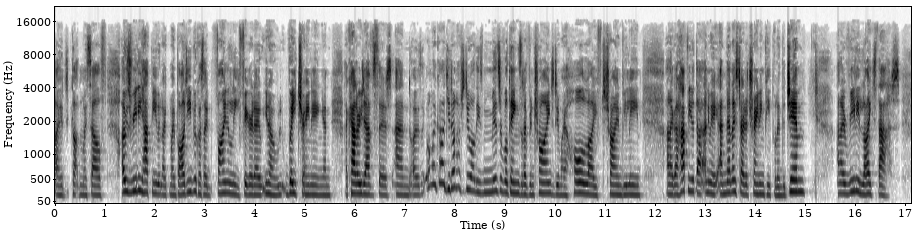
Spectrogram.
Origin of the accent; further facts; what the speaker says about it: Ireland; You know, like I'd never seen anything besides the way I grew up in Ireland.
